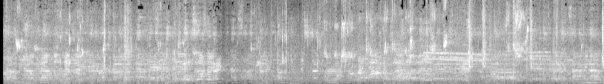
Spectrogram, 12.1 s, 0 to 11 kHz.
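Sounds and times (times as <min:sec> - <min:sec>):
people talking and calling out: 0:00.1 - 0:12.0.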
